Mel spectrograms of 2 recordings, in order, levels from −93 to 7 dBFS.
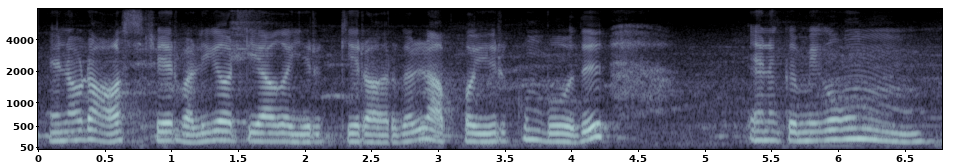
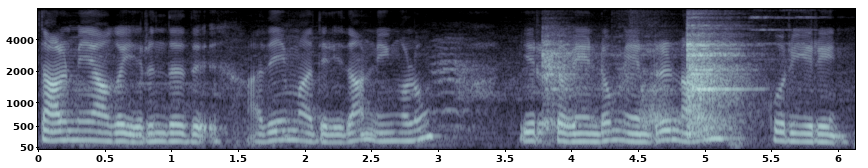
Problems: constant background noise, continuous background conversations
